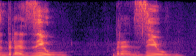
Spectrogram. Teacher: Don't pronounce the L at the end of Brazil.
